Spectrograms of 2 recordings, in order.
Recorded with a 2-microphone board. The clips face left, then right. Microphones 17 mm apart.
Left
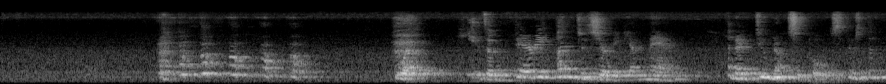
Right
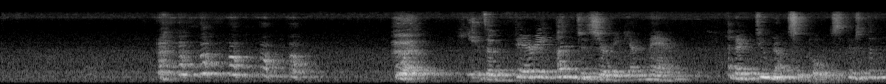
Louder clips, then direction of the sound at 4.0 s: Even; 15° left (ahead or behind).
